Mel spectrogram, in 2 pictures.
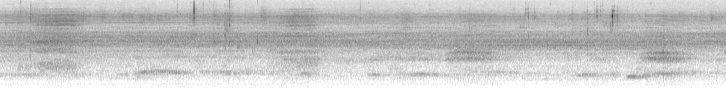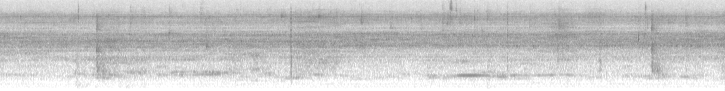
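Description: Air bubbles gurgle and fizz steadily in water.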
